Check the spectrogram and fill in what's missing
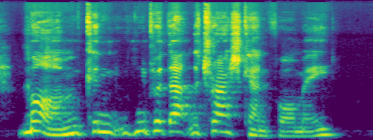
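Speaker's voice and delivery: put-on slight English accent. A mother quotes her son asking her for something in a little English accent. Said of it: "in a little English accent".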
